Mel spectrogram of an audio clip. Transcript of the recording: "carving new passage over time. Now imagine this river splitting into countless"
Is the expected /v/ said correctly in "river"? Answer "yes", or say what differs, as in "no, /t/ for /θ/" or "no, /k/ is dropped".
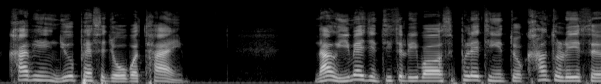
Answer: no, /b/ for /v/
